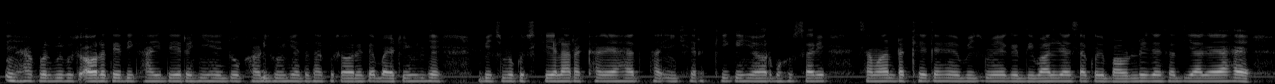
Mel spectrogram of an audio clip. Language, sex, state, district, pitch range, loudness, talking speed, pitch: Hindi, male, Uttar Pradesh, Hamirpur, 145-150 Hz, -36 LUFS, 230 wpm, 150 Hz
